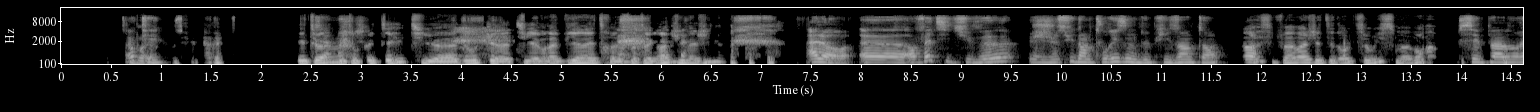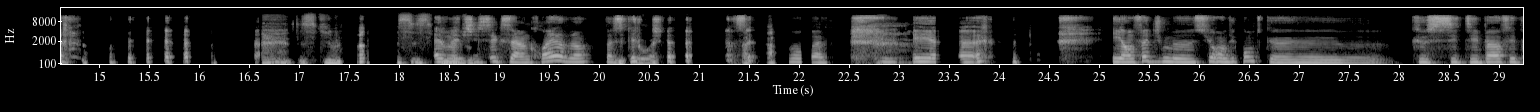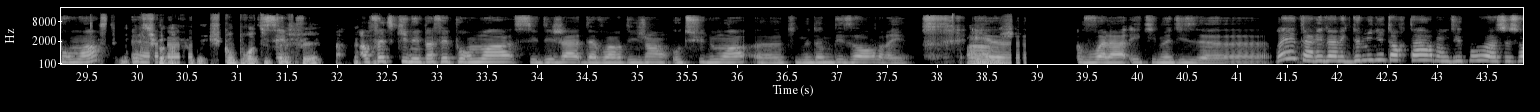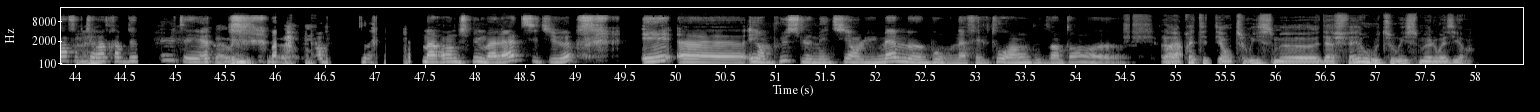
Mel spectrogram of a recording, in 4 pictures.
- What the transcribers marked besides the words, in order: chuckle; laughing while speaking: "de ton côté"; other background noise; chuckle; laugh; other noise; laugh; laughing while speaking: "m'a"; unintelligible speech; laugh; chuckle; tapping; drawn out: "que"; laughing while speaking: "C'était pas pour toi"; laugh; put-on voice: "Ouais, tu es arrivée avec … rattrapes deux minutes"; chuckle; unintelligible speech; laugh
- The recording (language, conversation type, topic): French, unstructured, Quel métier te rendrait vraiment heureux, et pourquoi ?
